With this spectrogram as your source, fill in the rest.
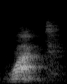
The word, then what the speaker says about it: walked: Walked, walked. Caminé, caminaron. Walked. Sonido T.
